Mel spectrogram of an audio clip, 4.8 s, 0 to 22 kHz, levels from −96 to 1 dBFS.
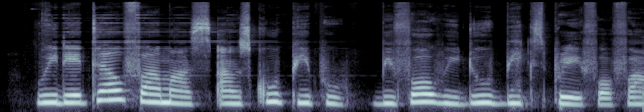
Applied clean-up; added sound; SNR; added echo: neural mask model DeepFilterNet 3.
